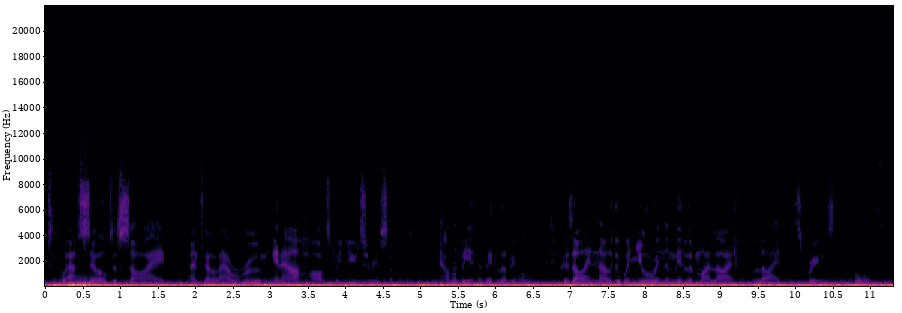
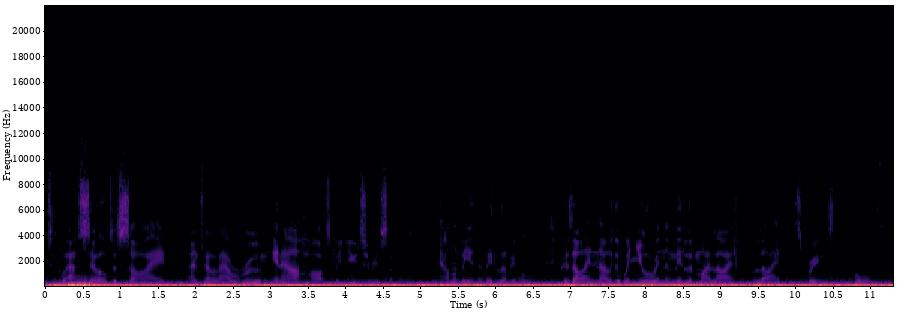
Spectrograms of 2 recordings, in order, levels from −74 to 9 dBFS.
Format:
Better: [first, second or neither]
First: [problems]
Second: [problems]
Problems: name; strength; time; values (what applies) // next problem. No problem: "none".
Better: neither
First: wind noise on the microphone; heavy; 4 dB above the speech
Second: wind noise on the microphone; heavy; 4 dB above the speech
